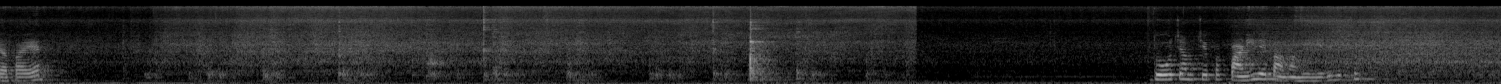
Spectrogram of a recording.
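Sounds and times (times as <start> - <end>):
spices sizzling in a pan: 0.0 - 15.0
metal spatula scraping pan: 1.5 - 8.9.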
